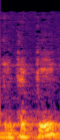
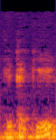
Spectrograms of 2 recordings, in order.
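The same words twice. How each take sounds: The two takes are said the same way.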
